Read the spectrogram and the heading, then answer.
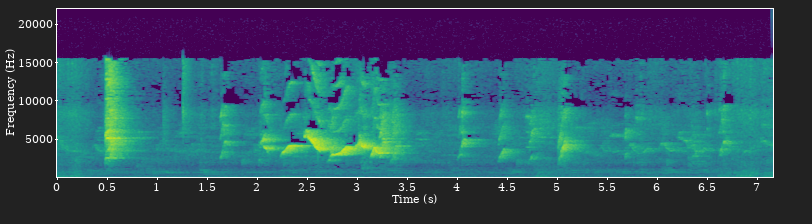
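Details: Azulão, the ultramarine grosbeak, Brazuca style, delivers its short contest song against another bird on playback: a sharp opening note, then a bright run of warbling, slurred whistles, followed by spaced chirps.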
